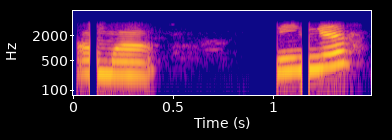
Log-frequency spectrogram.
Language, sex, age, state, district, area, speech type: Tamil, female, 18-30, Tamil Nadu, Namakkal, rural, conversation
